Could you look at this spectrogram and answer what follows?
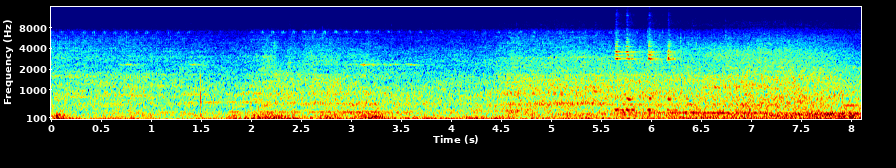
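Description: Road traffic going by, a steady noisy rumble, with two short high tones about six seconds in.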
